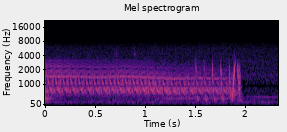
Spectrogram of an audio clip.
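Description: Warbling electronic signal tone on a telephone line while a call is put through, steady, with a few clicks just before it cuts off near the end.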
